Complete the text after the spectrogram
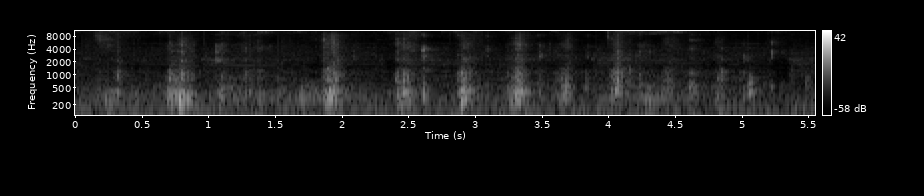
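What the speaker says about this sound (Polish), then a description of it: "Chyba słychać, mamy mikrofon tutaj, jakie to jest chrupiące." Crunchy fried chicken meat snack chewed close to a microphone, with a steady rhythm of crisp crunching bites, about two per second.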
